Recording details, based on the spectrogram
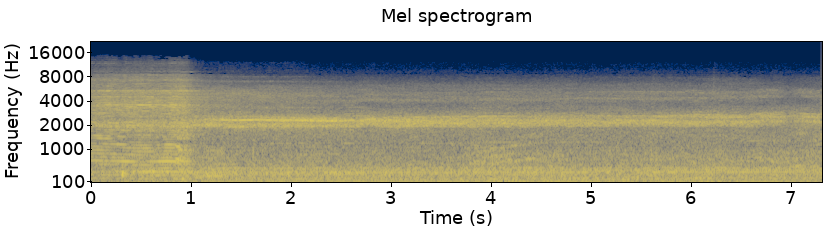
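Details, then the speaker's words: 2023 Flagstaff Classic 832IKRL travel trailer slide retracting by holding the button: steady even whirring drone, fixed mid-high tone, no clunks or straining; a little noise at the end means fully in. Normal slide-out motor operation. "Why did you hear that little noise? That's just the slide mechanism saying I'm in all the way."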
